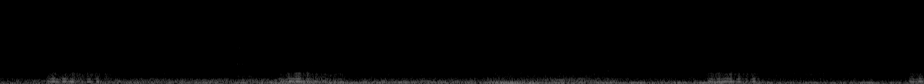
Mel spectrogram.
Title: bullmasiff snoring 😴😴#bullmastiff #bullmastiffpuppy #doglovers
